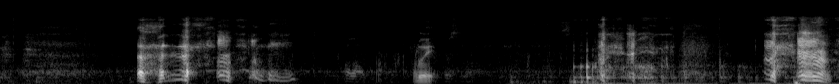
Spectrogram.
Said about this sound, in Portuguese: eles podem participar da minha tosse, espirros, etc., com mais dramaticidade, né?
